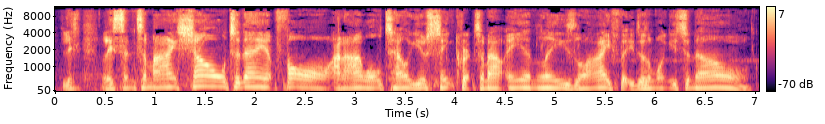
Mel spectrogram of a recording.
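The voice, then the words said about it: Imitates another person's voice. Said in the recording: “Why are you doing that in my voice?”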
